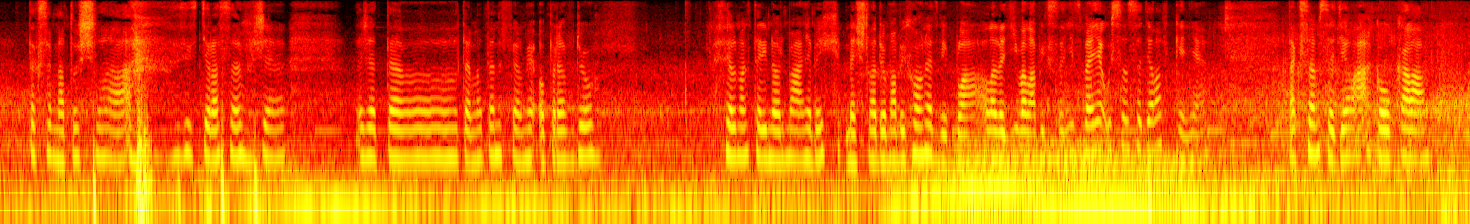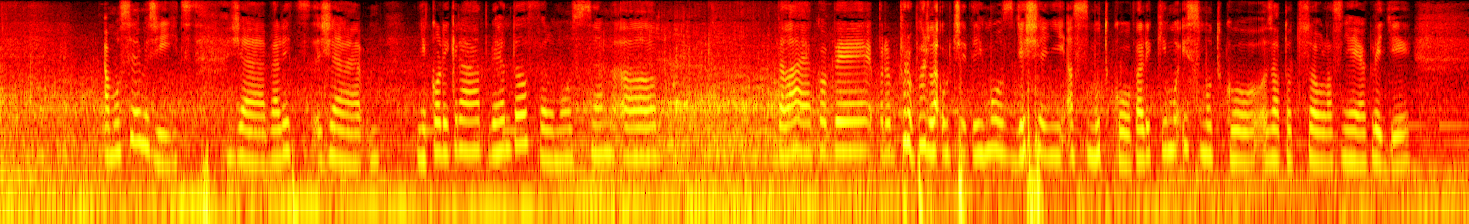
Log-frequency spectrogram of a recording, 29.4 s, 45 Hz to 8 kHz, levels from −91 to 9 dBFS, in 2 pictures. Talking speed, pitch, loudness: 140 wpm, 200 Hz, -20 LUFS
